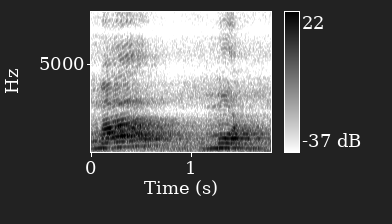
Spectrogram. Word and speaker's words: mármol: Bueno, en este caso, grave o llana, mármol, si yo la voy a dividir en sílaba, yo digo mármol. Entonces, su sílaba tónica, por su mayor fuerza de pronunciación, ¿dónde es? Pues les voy a decir que es última, es la penúltima sílaba.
